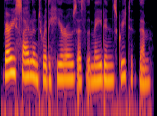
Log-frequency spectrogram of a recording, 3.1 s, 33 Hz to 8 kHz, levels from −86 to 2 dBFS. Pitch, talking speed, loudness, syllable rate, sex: 190 Hz, 190 wpm, -19 LUFS, 5.4 syllables/s, female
